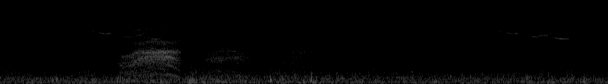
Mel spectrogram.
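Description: An animal calls three times in quick succession, harsh and rasping, each call shorter and fainter than the last, over near silence. A few faint, high, thin bird chirps come just before the calls and again near the end.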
